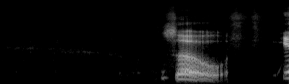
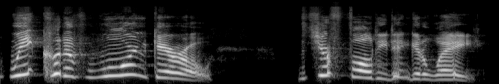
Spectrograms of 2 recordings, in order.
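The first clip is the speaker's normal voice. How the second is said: louder blaming outburst; angry accusing shout; 6 semitones higher, 4 dB louder than usual. Acted. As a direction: lash out in grief. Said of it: "he screamed".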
